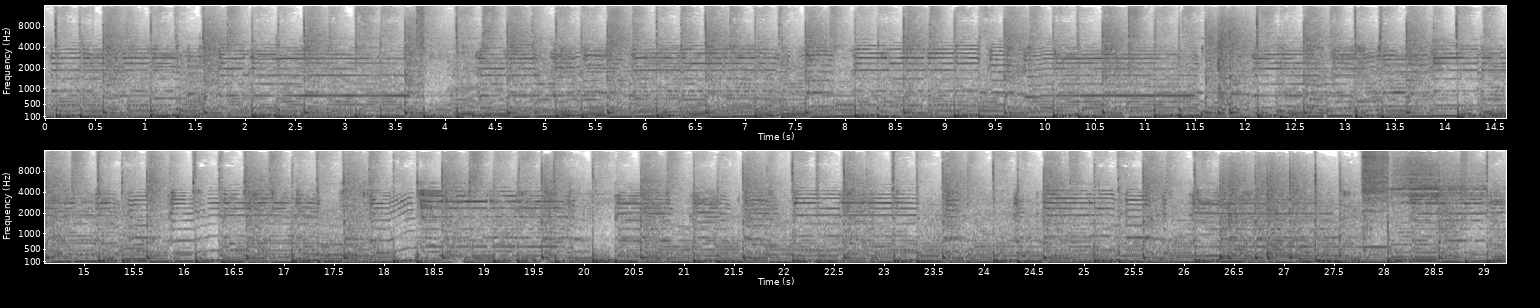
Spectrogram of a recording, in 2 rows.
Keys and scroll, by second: 11.0 Return, 11.8-13.1 typing, 15.5 Return.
